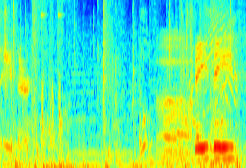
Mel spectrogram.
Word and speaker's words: Aether: you say it it's it's Rivals of ather um except for if you are Dan fi who pronounces it Rivals of ether and it's really funny CU he's the only person on his entire Deb team that pronounces it that way I'm sitting there in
